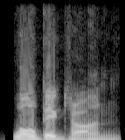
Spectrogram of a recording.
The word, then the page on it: woebegone: American English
